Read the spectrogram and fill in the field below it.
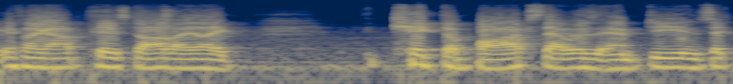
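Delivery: ordinary talk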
